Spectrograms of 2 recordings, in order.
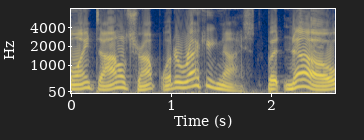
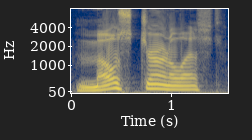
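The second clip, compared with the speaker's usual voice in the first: slow, weighted "journalists"; drawn-out "Most journalists" to underline the word; stress on journalists; slower than usual. Shown as a demonstration. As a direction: lean hard on "journalists". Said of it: "and I underline that word".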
